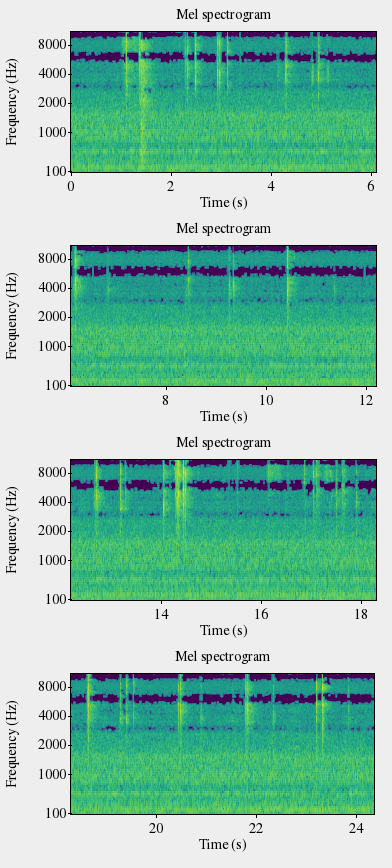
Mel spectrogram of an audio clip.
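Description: A thin blade scratches lines into a bar of soap with crisp little clicks.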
